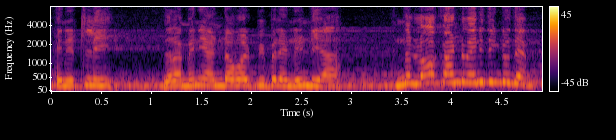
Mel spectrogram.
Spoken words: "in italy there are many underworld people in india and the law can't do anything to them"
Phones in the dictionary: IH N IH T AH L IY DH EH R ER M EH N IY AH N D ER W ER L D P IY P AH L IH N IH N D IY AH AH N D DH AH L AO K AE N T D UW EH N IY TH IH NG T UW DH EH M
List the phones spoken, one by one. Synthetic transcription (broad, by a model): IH N IH T AH L IY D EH R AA M EH N IY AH N D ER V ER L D P IY P AH L IH N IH N D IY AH AH N D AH L AO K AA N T D UW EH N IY T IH NG T UW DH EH M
